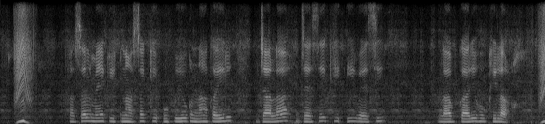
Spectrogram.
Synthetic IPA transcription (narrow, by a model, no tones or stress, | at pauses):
pʰəsəlmẽkiːʈnaːsəkiʊpjoːɡnakəɪld͡ʒaːlad͡ʒɛːsekiiʋɛːsi | laːbʱkaːɾiɦokʰɪlaː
